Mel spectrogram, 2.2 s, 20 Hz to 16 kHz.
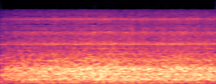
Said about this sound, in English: It's an unmanned warplane developed by British Aerospace Engineering Systems, designed to carry a variety of weapons and use stealth technology. Unmanned. Flew for the first time in 2013. Here's a little sound of that in flight.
